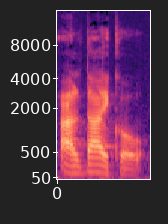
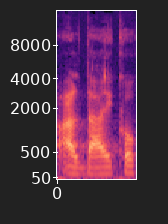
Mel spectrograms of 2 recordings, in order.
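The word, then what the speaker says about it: Aldiko: The third-party app that I use to access non-Amazon DRM ebooks is called Aldaiko. It's spelled A-L-D-I-K-O.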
